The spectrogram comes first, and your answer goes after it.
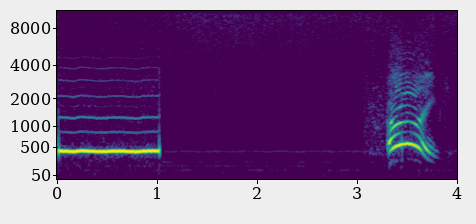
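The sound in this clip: A busy signal on a telephone line after a call drops during a prank: one steady beep of about a second, then a quieter low hum, and a short burst of voice at the end.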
